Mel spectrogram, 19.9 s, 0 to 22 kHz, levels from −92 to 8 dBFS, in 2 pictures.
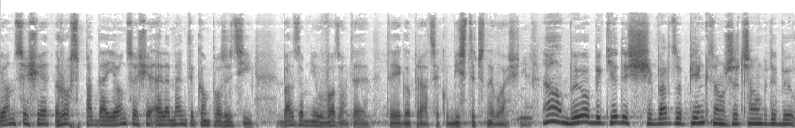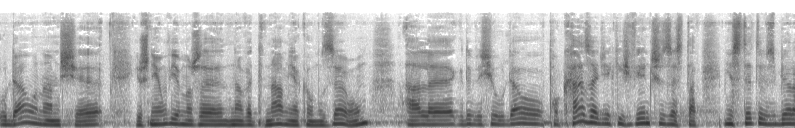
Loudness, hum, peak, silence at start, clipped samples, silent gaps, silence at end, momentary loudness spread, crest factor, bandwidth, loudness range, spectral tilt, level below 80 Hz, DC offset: -20 LUFS; none; -2 dBFS; 0 s; under 0.1%; none; 0 s; 7 LU; 18 dB; 14.5 kHz; 4 LU; -5 dB/octave; -48 dBFS; under 0.1%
